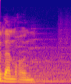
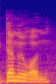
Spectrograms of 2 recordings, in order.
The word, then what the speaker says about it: Dameron: Une erreur relativement peu commise mais qui reste exaspérante, celle sur Poe Dameron. Les deux E qui composent son nom sont muets, alors s'il vous plaît, arrêtez de prononcer Dameron ou Dameron.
